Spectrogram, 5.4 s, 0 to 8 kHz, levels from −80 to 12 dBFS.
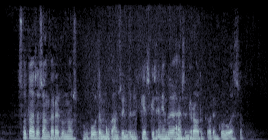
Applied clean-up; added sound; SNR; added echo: neural mask model Resemble Enhance denoiser.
